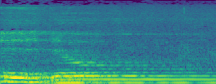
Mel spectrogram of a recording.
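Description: Several voices singing slow, long-held notes in a chant-like style, moving to a new note about half a second in.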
